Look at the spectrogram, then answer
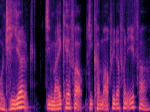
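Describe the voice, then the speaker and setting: A man talks at a moderate pace with a dark, mellow, somewhat breathy tone. His intonation stays fairly even. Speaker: radio drama director. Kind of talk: casual interview. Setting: online call.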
